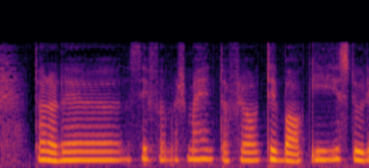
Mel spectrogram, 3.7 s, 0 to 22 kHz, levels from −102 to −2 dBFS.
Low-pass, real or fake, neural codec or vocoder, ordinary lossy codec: none; fake; codec, 16 kHz, 0.4 kbps, LongCat-Audio-Codec; none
